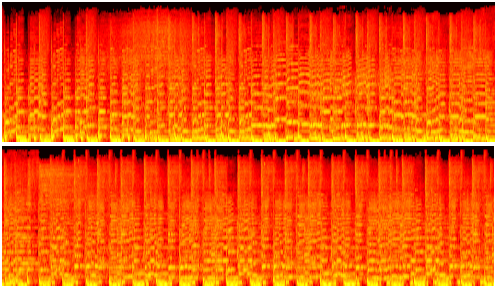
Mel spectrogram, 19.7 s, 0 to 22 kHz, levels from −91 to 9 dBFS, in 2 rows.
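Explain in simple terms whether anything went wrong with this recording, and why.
Around 11.36 to 11.40 seconds, a corrupt frame was decoded. A couple of the small compressed chunks the audio is stored in got damaged, with some of their data scrambled, but the player decoded them anyway instead of skipping or patching them. The scrambled data put sound at the wrong pitches, so for about 40 milliseconds you hear a brief chirp or blip of noise that isn't part of the original sound, and it is fairly loud.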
